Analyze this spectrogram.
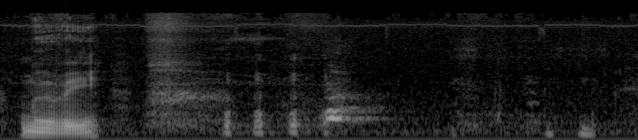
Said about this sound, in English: And we have a special guest here today as well, which is the dog across the street barking.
